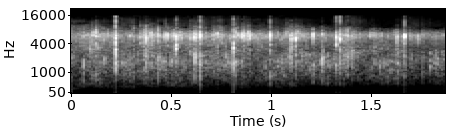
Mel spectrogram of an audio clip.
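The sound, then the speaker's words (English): An audience at a 9 a.m. event applauds the organizers steadily, a dense wash of many hands clapping at once with scattered sharper claps standing out, sustained without any talking over it. “A big round of applause to the organizers for putting this together and getting you all here by 9 o'clock in the morning.”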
